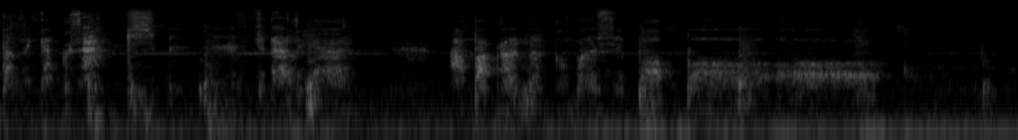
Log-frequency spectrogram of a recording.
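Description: A person whispering in short, broken bursts, over a faint steady low hum.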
